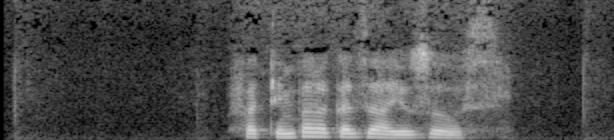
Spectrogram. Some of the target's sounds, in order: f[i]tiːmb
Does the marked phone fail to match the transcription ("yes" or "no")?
yes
